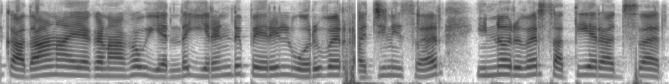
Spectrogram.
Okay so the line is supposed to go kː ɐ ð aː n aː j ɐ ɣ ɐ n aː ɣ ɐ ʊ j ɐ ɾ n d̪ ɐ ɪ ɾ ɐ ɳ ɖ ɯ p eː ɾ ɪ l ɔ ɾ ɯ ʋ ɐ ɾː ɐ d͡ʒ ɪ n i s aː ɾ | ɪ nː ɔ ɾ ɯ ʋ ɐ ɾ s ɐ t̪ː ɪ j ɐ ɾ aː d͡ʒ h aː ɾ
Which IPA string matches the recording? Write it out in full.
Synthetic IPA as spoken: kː ɐ ð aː n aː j ɐ ɣ ɐ n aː ɣ ɐ ʊ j ɐ ɾ n d̪ ɐ ɪ ɾ ɐ ɳ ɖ ɯ p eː ɾ ɪ l ɔ ɾ ɯ ʋ ɐ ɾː ɐ d͡ʒ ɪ n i s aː ɾ | ɪ nː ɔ ɾ ɯ ʋ ɐ ɾ s ɐ t̪ː ɪ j ɐ ɾ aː d͡ʒ s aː ɾ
